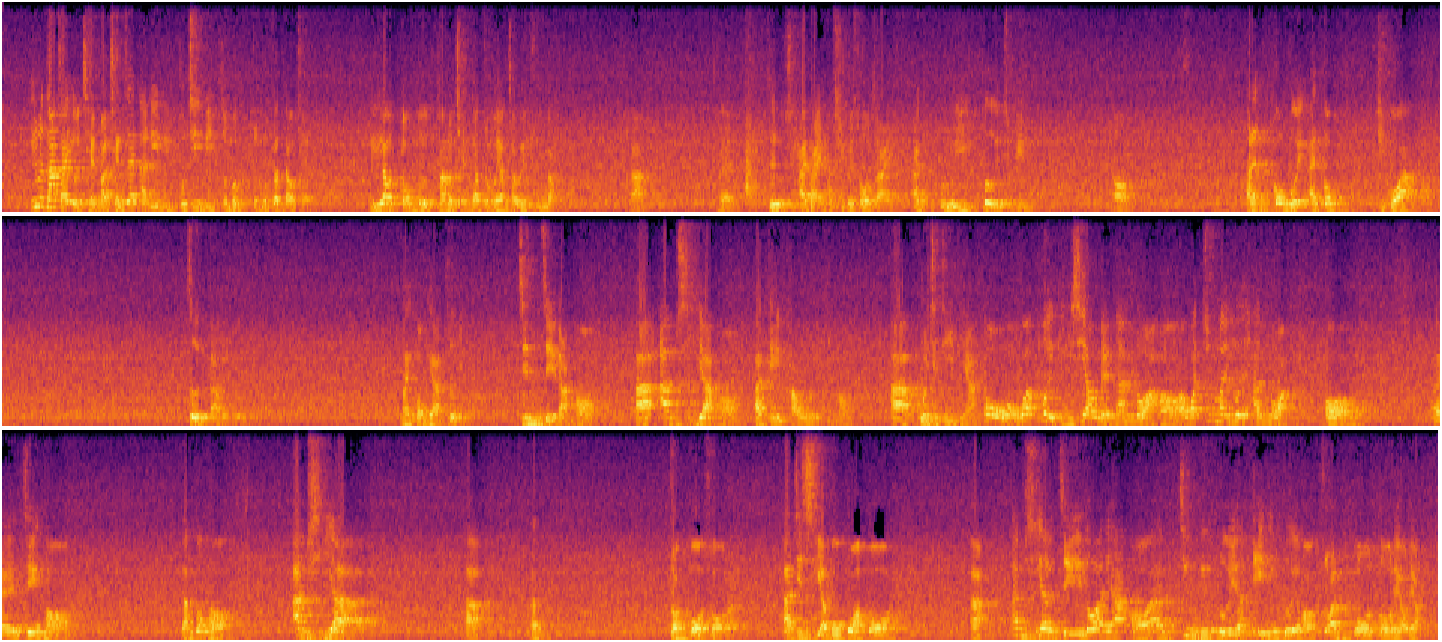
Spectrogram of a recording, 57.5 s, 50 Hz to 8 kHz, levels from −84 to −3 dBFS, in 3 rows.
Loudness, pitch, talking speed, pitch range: -16 LUFS, 190 Hz, 170 characters per minute, 160-235 Hz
